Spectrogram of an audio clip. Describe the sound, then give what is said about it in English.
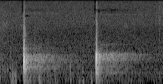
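Two sharp, solid knocks on the wooden door of a small house, spaced under a second apart, each ringing briefly with a hollow resonance before fading into quiet: Nicodemus knocking at the house where Jesus is staying. “He slips out the door down the winding cobble street and comes to the door of a small house. Jesus is staying here, he's been told. Nicodemus knocks.”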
